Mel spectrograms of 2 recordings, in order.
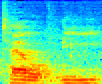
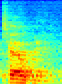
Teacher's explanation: a weak form, which involves switching to the happy vowel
